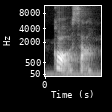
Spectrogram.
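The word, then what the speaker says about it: cosa: example of this sound is in the word kosa which means thing as in one thing lastly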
